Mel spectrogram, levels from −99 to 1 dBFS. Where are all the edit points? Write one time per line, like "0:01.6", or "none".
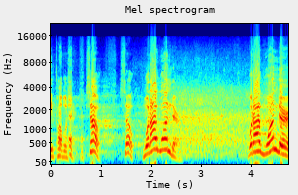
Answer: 0:01.4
